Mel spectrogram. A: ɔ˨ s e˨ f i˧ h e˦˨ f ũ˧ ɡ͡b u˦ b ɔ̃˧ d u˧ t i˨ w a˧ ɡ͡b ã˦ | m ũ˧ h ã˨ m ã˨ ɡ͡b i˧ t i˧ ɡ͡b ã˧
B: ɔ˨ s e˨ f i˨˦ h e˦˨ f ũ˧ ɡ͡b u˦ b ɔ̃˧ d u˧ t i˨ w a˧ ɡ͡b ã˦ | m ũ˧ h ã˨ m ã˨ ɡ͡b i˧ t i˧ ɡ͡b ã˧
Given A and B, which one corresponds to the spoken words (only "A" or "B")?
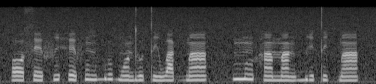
B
